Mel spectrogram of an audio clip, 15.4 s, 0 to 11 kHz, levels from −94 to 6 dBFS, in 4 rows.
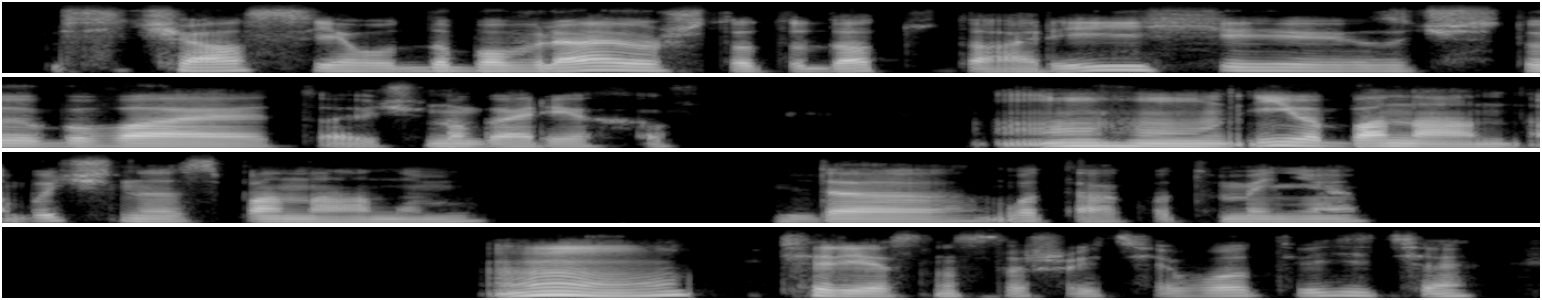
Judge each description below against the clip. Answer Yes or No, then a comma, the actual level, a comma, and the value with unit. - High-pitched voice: No, low, 120 Hz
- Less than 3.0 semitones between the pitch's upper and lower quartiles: Yes, narrow, 2.6 semitones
